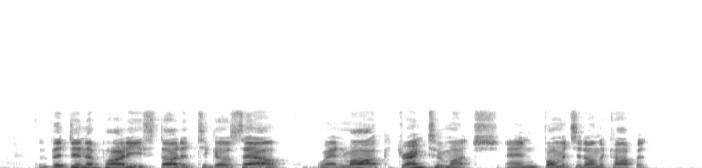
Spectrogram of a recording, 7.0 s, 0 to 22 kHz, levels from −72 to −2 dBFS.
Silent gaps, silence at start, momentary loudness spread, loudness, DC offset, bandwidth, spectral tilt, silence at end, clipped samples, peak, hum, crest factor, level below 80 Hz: none; 0.4 s; 10 LU; -25 LUFS; under 0.1%; 8 kHz; -5 dB/octave; 0.55 s; under 0.1%; -8 dBFS; none; 18 dB; -60 dBFS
